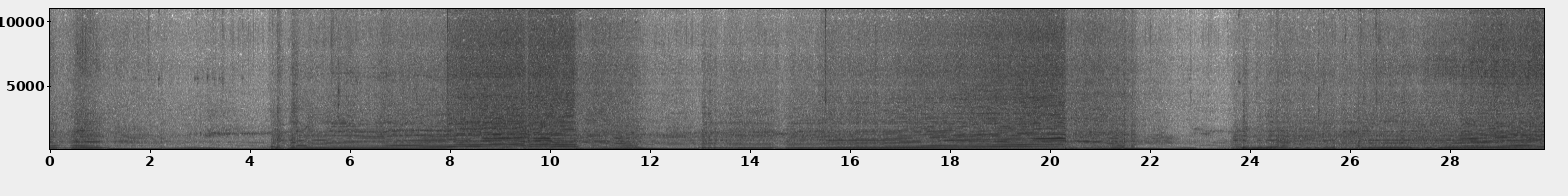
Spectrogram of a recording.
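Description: Car engine heard from inside the cabin on a road course, its revs climbing under acceleration and falling away under braking several times, with a long drop about two-thirds of the way through before climbing again.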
